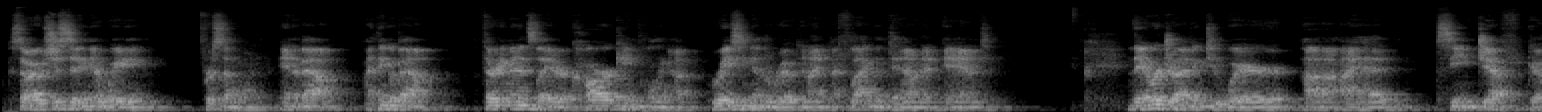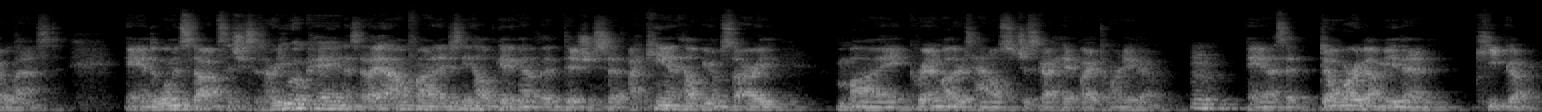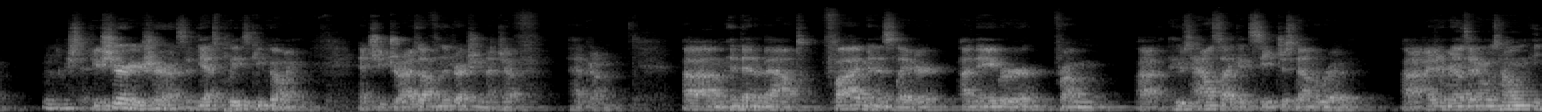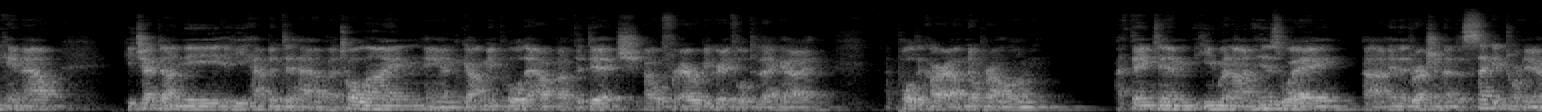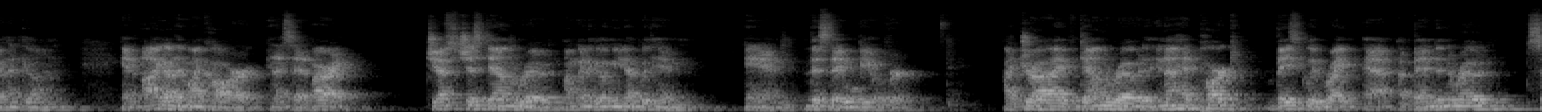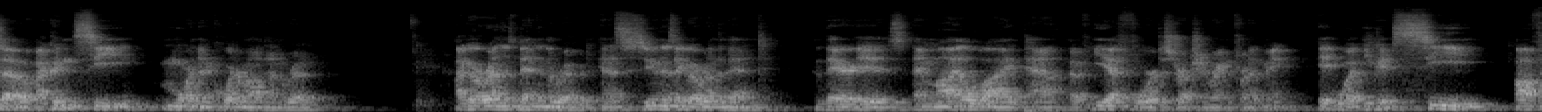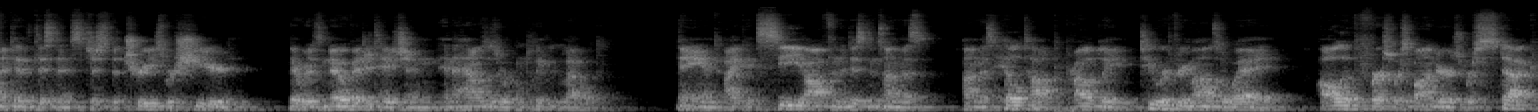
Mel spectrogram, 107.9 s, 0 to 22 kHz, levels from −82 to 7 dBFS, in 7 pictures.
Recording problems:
off-mic speech; far
room echo; noticeable; dies away in 0.7 s

